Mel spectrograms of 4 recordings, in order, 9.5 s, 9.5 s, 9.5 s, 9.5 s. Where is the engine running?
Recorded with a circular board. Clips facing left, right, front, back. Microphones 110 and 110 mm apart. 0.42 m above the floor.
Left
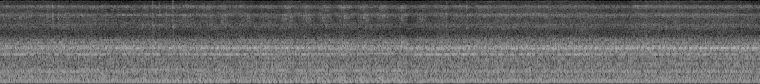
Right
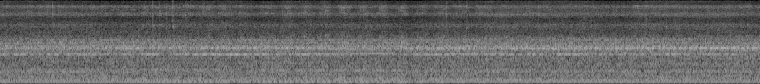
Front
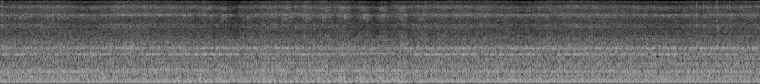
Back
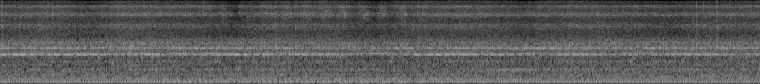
15° left.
